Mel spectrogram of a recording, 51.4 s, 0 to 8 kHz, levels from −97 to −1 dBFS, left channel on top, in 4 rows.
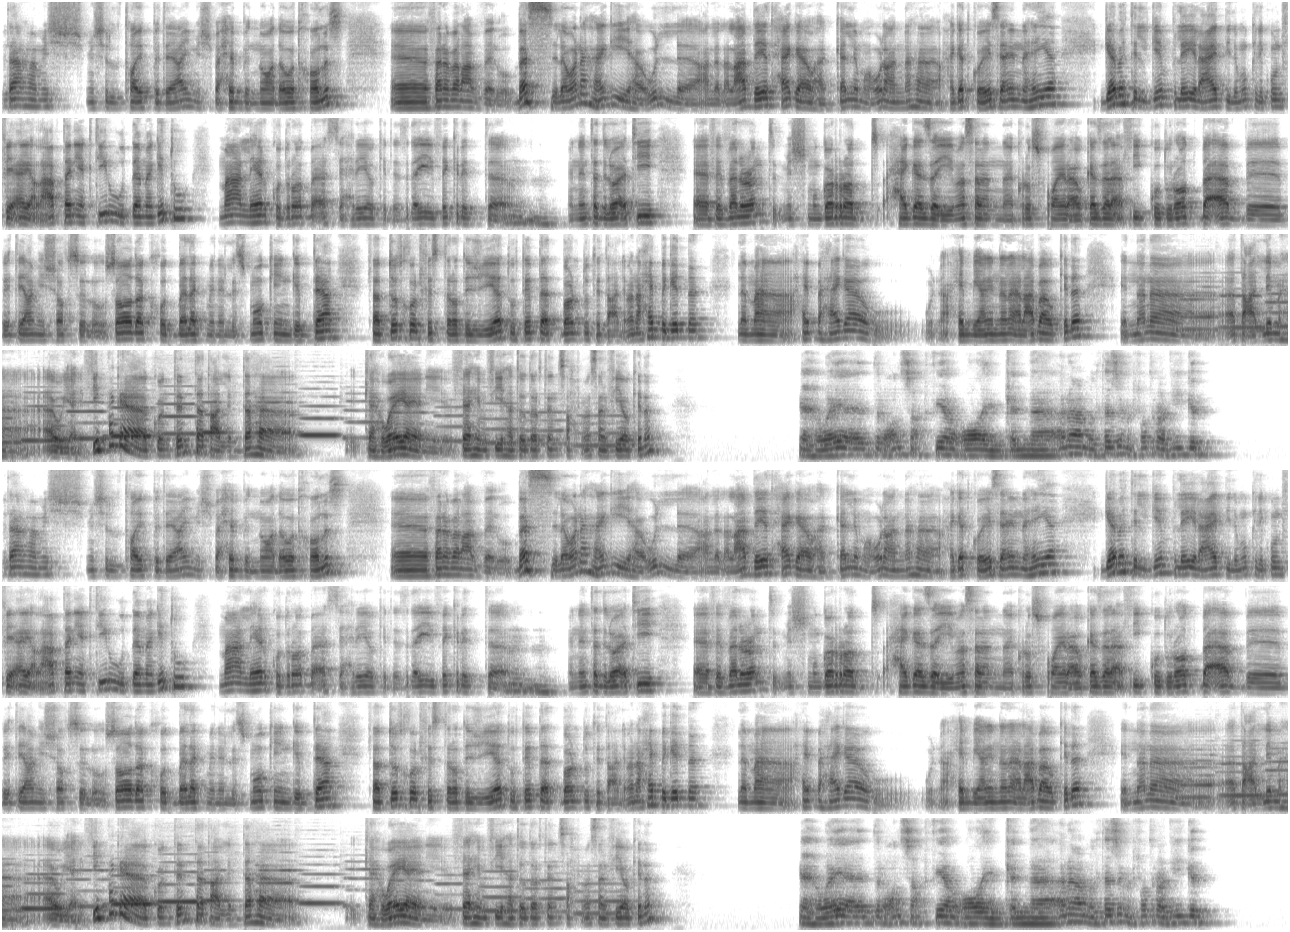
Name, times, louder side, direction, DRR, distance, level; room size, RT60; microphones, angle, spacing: voice 1, 0.0-14.7 15.0-18.0 18.5-32.7 33.1-34.6 35.0-41.5 42.0-45.1, left 2 dB, 25° left, 1.0 m, -31 dB
voice 2, 17.9-18.3 46.5-50.5, equal, 15° right, 2.5 m, -33 dB
Wind instrument woodwind instrument, 37.4-44.8, equal, ahead, 3.9 m, -35 dB
10.0 x 6.2 x 5.1 m
head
